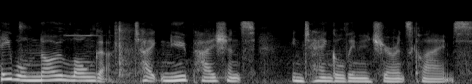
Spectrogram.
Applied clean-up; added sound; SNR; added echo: none; none; none; none.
